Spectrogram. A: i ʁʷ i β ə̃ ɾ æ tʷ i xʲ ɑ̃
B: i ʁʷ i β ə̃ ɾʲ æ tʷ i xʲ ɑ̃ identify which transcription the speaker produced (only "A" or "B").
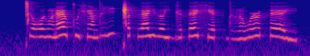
A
